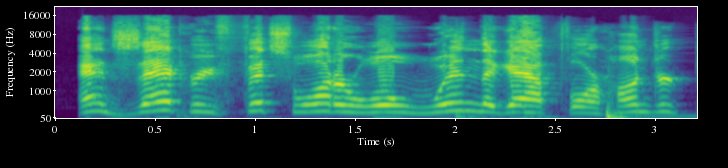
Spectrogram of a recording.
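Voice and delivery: high, loud race commentary; live play-by-play. Real, not acted. Announcer calls three-lap shootout to viewers, excited play-by-play. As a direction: call the restart with driving urgency.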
